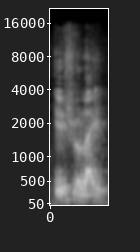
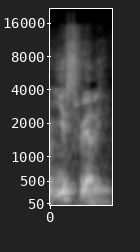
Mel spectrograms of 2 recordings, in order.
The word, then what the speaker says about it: Yisraeli: So the proper way to say it is Israeli for... No, Yisraeli. Yisraeli. For man. For man.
